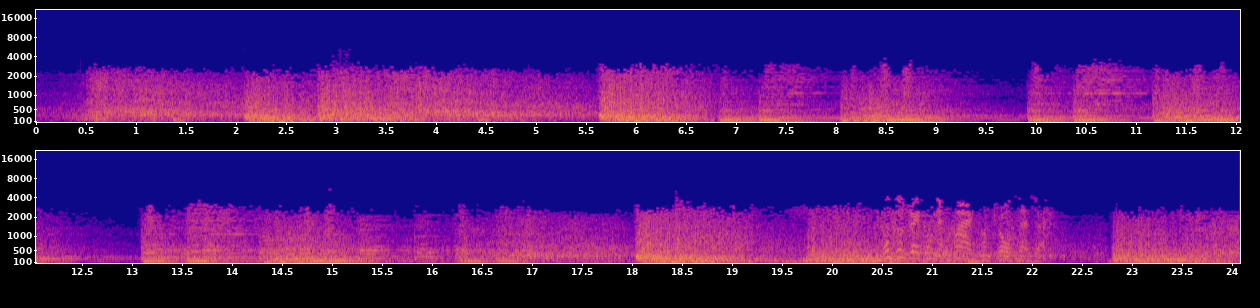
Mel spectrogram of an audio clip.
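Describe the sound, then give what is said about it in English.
Ship guns fire in battle: heavy, booming blasts go off again and again in loud, irregular bursts over a constant rumbling roar, with barely a pause across the whole stretch. “Up, battle flag! Down, gun shields! Commence firing!”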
